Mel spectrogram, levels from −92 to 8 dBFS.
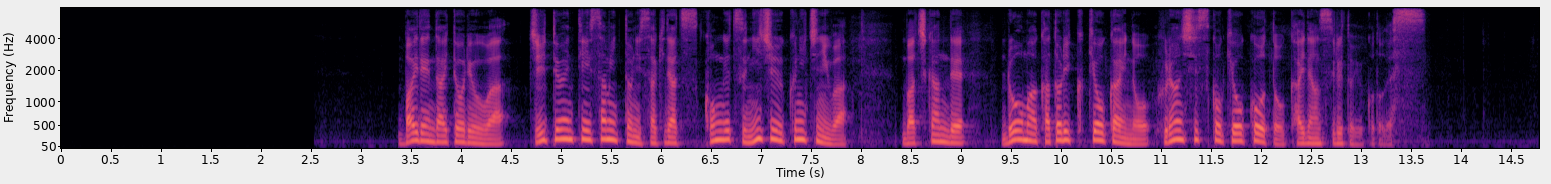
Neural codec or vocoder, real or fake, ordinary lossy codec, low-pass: none; real; none; none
